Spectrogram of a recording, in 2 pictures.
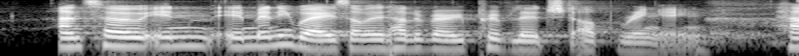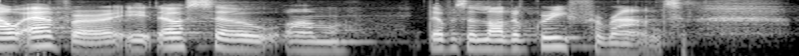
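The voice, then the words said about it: American accent. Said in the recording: “raised in a Baptist church in America, in St. Louis, is where I'm from. You may have noticed my accent.”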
